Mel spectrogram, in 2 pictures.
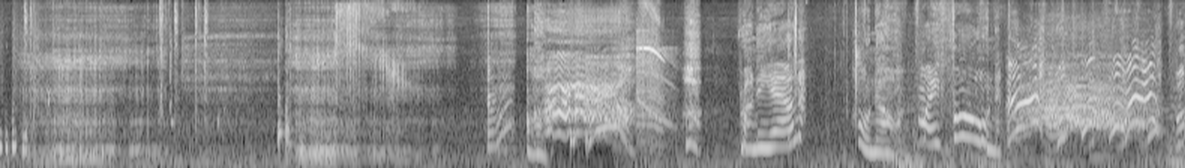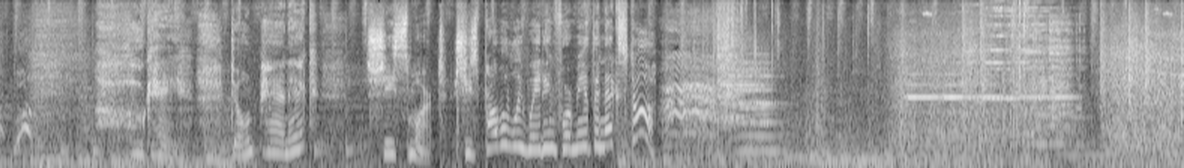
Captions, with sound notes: [snoring] [squawking, gasping] Ronnie Anne? Oh no, my phone. [screaming] Okay, don't panic, she's smart, she's probably waiting for me at the next stop. [squawking]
